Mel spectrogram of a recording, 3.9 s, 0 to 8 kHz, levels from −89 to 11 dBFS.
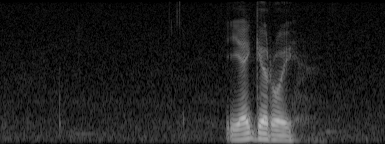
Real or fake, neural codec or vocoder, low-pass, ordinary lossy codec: real; none; none; none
